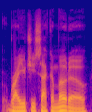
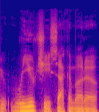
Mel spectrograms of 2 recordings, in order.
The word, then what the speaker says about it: Ryuichi Sakamoto: On last episode, I mentioned the name Ryuichi Sakamoto, and she wanted to point out that it's actually Ryuichi Sakamoto, and she's right.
